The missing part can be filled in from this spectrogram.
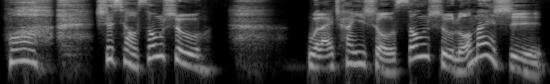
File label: loading, zh-hant; cookie run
